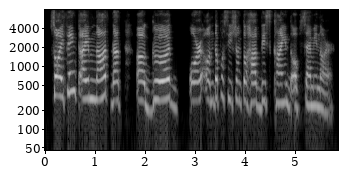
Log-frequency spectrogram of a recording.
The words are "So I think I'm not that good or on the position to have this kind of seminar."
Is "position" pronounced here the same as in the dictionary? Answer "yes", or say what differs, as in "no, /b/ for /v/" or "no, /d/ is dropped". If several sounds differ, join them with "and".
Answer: no, /s/ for /z/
